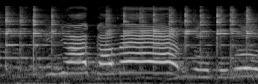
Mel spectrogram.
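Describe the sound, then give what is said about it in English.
A dinner bell clangs in a quick, uneven series of bright metallic strikes, rung by kids at the Jesus the Good Shepherd migrant shelter about 4 miles outside Tapachula, Mexico, whose high voices call out loudly over the ringing. “Kids ring the dinner bell at the Jesus the Good Shepherd shelter about 4 miles outside of town.”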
